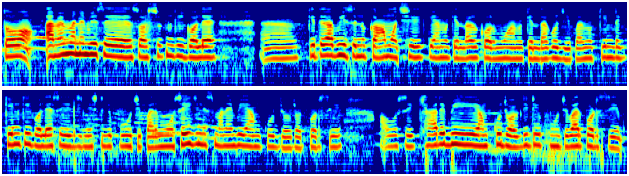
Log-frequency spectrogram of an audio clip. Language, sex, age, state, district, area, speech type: Odia, female, 18-30, Odisha, Bargarh, rural, spontaneous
